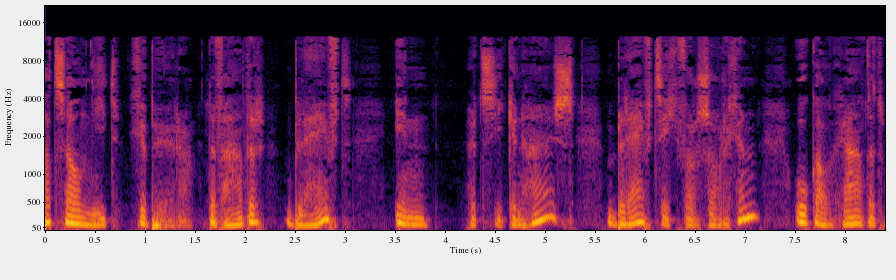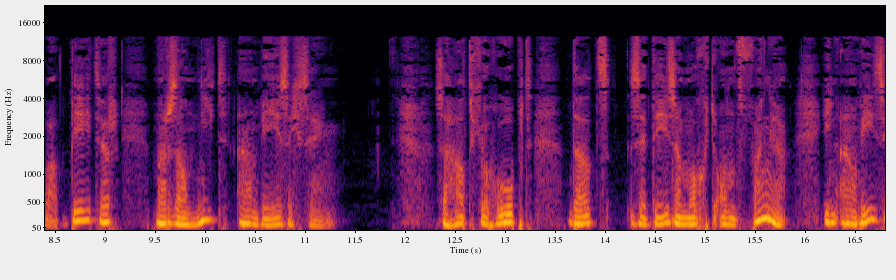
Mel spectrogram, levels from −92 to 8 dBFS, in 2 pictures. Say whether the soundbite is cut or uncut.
cut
